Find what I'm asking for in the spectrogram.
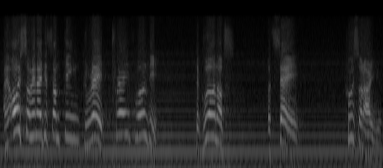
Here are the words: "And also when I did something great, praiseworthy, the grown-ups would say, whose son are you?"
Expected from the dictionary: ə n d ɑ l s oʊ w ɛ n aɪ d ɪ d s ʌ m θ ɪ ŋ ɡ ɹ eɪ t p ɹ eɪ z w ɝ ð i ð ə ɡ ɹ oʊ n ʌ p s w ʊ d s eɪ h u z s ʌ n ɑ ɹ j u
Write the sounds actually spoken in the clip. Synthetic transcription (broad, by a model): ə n ɑ l s oʊ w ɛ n aɪ d ɪ d s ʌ m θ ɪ ŋ ɡ ɹ eɪ t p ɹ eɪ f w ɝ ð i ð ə ɡ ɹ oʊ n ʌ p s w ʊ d s eɪ h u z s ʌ ɑ ɹ j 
